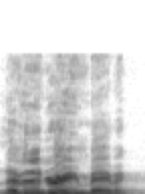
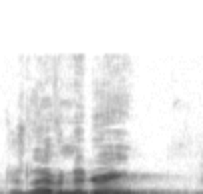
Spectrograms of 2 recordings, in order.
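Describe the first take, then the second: First: Loud and high, stretching out "dream"; demonstrating the catchphrase for the congregation at full volume. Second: Upbeat catchphrase. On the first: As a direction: practice take belted with full gusto. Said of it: "You have to practice a couple". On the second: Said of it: "you try it sometime". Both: Shown as a demonstration.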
